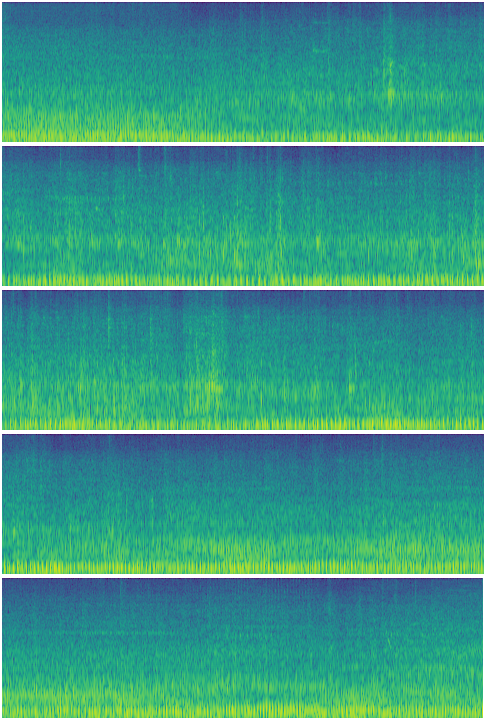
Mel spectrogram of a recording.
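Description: A small engine drones steadily close by.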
